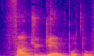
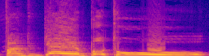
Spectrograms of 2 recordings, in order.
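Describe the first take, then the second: First: Said in the usual way. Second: Loud, high cry with stretched vowels; drawn-out shout. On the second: Acted. Capping the troll's punchline for viewers, drawn-out triumphant shout. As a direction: belt it out like a final victory call.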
